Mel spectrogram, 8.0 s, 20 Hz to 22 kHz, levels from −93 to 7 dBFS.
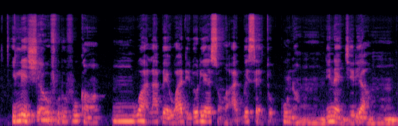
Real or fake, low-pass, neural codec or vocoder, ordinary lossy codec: fake; 14.4 kHz; vocoder, 48 kHz, 128 mel bands, Vocos; none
